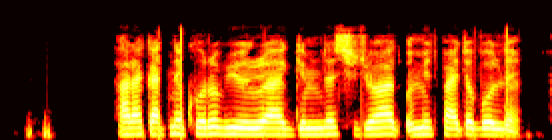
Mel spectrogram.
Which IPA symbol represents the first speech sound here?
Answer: h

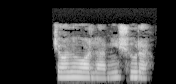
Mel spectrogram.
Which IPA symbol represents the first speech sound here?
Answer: d͡ʒ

